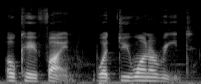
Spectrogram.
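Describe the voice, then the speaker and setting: A woman's voice: deep voice, sing-song, brisk, fairly bright tone, soft background music, pitched below the performer's own voice. A woman voicing an impatient older brother, blunt and grudging. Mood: grumpy. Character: grumpy older brother, preteen boy.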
